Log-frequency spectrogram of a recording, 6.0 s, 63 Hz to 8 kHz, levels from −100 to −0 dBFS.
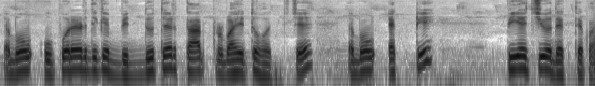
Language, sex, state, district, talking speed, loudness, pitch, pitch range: Bengali, male, Assam, Hailakandi, 120 wpm, -17 LUFS, 145 Hz, 130-155 Hz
